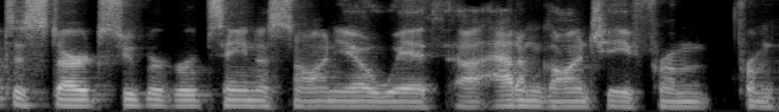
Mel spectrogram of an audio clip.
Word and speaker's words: Asonia: you on one thing it's pronounced a sonia sonia yeah just just so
